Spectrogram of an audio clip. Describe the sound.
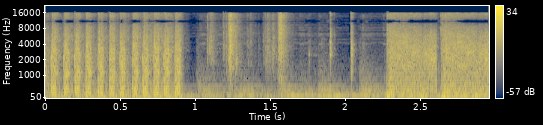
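Gunfire opens with a rapid automatic burst of about a dozen sharp, evenly spaced shots, then gives way to a rougher stretch of scattered bangs and impacts before a dense, steady roar fills the end.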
